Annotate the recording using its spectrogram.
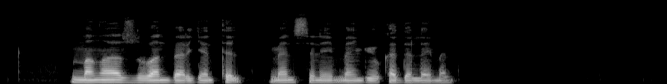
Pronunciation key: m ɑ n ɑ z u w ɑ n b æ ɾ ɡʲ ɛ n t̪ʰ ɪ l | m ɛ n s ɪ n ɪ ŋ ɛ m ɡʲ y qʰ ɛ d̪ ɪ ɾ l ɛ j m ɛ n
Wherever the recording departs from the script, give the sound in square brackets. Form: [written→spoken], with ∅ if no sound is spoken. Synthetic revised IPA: m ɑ [n→ŋ] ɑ z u w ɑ n b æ ɾ ɡʲ ɛ n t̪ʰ ɪ l | m ɛ n s ɪ n ɪ [ŋ→m] ɛ [m→ŋ] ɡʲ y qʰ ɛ d̪ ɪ ɾ l ɛ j m ɛ n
